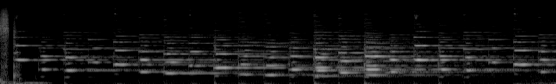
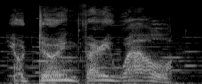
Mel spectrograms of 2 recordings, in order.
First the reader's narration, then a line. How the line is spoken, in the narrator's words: Anna hissed up to him encouragingly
